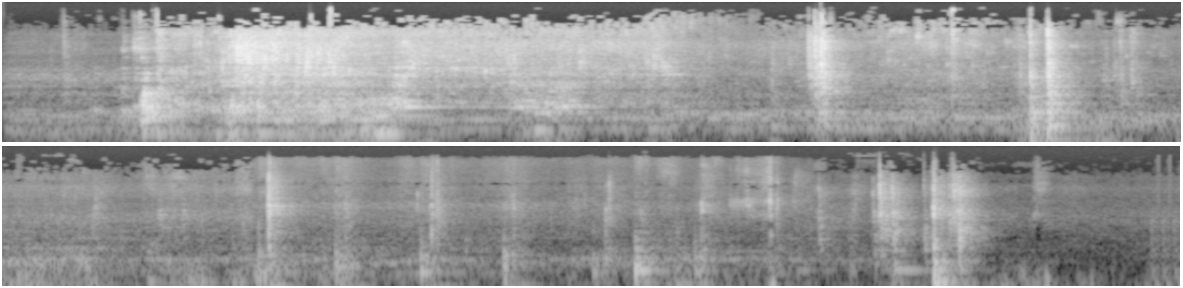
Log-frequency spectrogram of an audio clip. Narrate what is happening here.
I was already in the toilet, flushed the water, turned off the light, left the toilet, walked through the kitchen and the hallway, and went into my room.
